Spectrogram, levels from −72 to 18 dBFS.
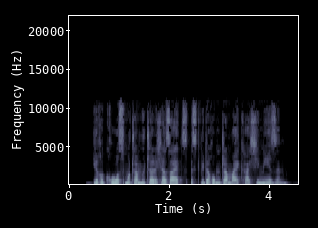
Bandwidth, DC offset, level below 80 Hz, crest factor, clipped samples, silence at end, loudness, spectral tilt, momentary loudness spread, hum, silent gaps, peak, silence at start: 11.5 kHz; under 0.1%; -54 dBFS; 14 dB; under 0.1%; 0.25 s; -21 LUFS; -4 dB/octave; 7 LU; none; none; -8 dBFS; 0.35 s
